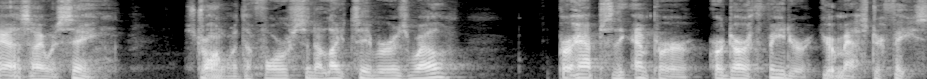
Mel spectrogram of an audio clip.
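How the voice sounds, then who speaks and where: Using a put-on character voice, a man speaks in a calm tone at a moderate pace, raspy and at a medium pitch. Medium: audio drama. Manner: inverted word order, calm, unhurried.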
